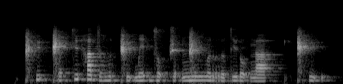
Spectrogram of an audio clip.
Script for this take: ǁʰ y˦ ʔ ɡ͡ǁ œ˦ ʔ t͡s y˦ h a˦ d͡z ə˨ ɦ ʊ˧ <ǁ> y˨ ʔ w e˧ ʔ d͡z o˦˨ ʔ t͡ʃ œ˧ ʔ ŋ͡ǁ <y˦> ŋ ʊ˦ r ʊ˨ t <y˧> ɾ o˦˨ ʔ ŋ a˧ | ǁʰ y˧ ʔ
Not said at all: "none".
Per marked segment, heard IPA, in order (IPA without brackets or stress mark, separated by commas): ǁ, y˦, y˦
